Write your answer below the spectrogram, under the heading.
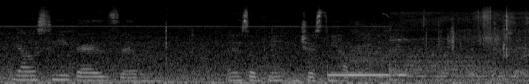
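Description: A woman speaking at a fairly slow pace over loud background noise. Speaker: travel vlogger. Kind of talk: casual vlog chat. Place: station. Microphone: phone near.

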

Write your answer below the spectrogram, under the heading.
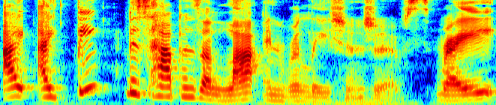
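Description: Speaking with a New York accent, a woman sounds animated and bright, with a sharp tone and a moderate pace. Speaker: podcast host. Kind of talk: interview; scripted intro. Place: studio. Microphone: studio mic.

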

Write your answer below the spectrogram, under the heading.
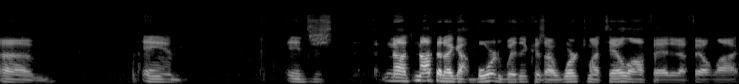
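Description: Speaking with a rural Oklahoma accent, a man at a medium pitch uses ordinary pitch variation and a moderate pace, with long, frequent pauses, big swings in loudness, dry sound with no echo and a quiet background. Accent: Oklahoma rural Southern-Midwestern. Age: 30s. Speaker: professional bass angler. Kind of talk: casual interview chat. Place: home room. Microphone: video call.

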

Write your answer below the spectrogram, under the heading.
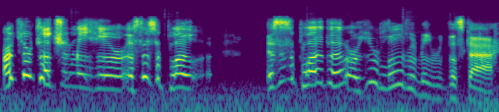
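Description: There is clear background noise as a put-on character voice speaks at a moderate pace. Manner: nervous, suspicious.

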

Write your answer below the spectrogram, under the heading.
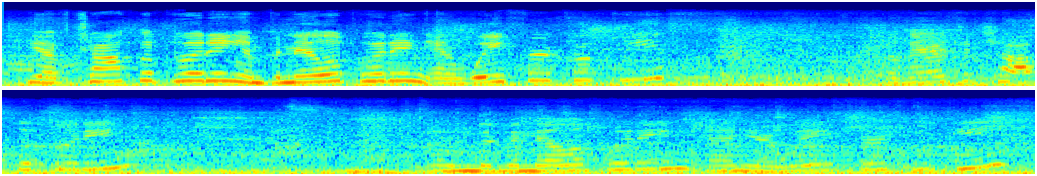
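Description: With music in the background, a woman speaks at a moderate pace, pausing long and often. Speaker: food vlogger. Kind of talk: casual vlog commentary. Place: shop. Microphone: phone near.

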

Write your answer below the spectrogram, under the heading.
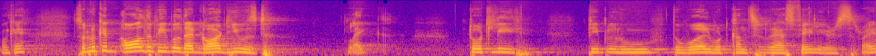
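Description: This man has a high pitch and a dark, mellow tone, with fairly even intonation. He keeps a moderate pace but leaves long, frequent pauses. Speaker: pastor. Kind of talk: sermon. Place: church. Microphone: handheld.

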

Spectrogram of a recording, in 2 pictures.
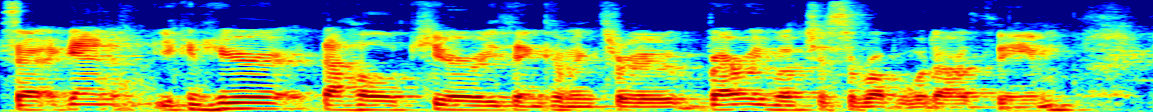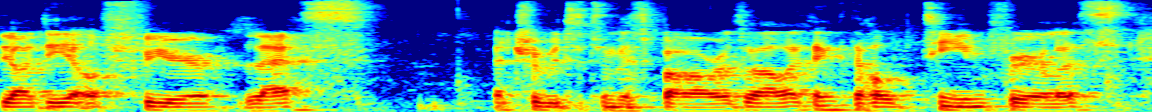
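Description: Light background noise and audible room echo frame the recording. A man speaks at a fairly low pitch with fairly even intonation. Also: moderate pace. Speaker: school head teacher. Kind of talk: assembly address. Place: office. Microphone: camera far.

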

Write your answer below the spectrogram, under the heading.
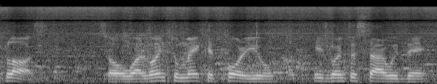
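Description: Loud noise fills the background. Over it, a man talks. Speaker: presenter. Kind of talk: commentary. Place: factory. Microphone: phone near.

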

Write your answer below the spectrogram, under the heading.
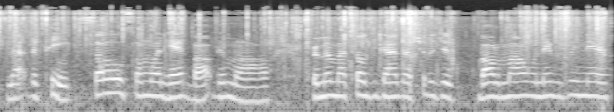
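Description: A woman talks at a fairly quick pace while noticeable background noise plays around her. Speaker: small business owner, handmade crafts seller. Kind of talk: casual talk to camera. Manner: chatty, upbeat. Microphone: phone near.

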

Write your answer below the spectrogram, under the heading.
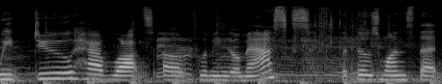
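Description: A woman is speaking. Clear music plays behind her. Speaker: shop staff hosting live sale. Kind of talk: casual livestream sales chat. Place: shop. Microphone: phone near.

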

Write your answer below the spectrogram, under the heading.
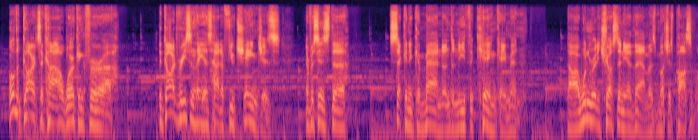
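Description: A man puts on a character voice at a fairly low pitch, moving at a moderate pace with long, frequent pauses. Clear music plays in the background. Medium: virtual streamer. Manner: casual, conspiratorial, folksy.

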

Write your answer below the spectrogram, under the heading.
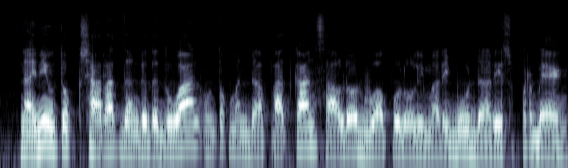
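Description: A man's fairly high voice, an ordinary speaking voice, at a fairly slow pace with ordinary pitch variation. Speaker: YouTuber reviewing finance apps. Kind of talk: app tutorial screen walkthrough. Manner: casual, conversational.

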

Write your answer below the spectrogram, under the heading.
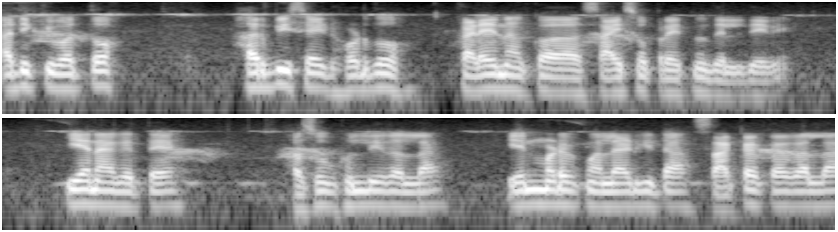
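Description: A man's medium pitch, an ordinary speaking voice, with fairly even intonation. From Bengaluru, India. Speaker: cow shelter owner. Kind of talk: interview monologue.

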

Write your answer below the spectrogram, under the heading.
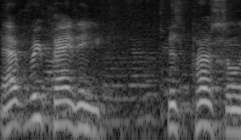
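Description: A man talks at a high pitch over light background noise. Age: 80s+. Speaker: impressionist painter. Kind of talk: interview answer.

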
